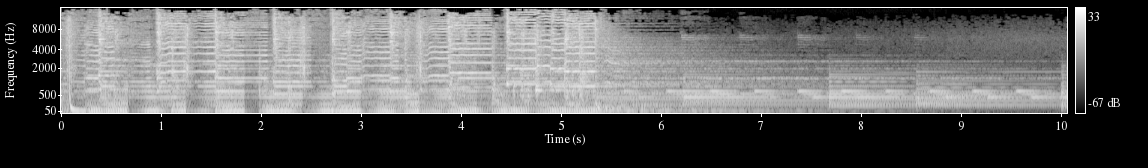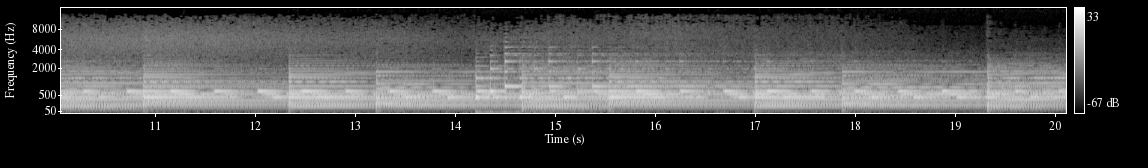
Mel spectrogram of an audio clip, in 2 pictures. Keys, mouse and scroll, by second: 0.6 right click, 3.0 right click, 7.2 right click, 11.1 right click, 11.3 right click, 12.0 right click, 12.1 middle click, 12.3 right click, 15.3 right click, 16.6 right click, 18.1 right click, 19.3 right click.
